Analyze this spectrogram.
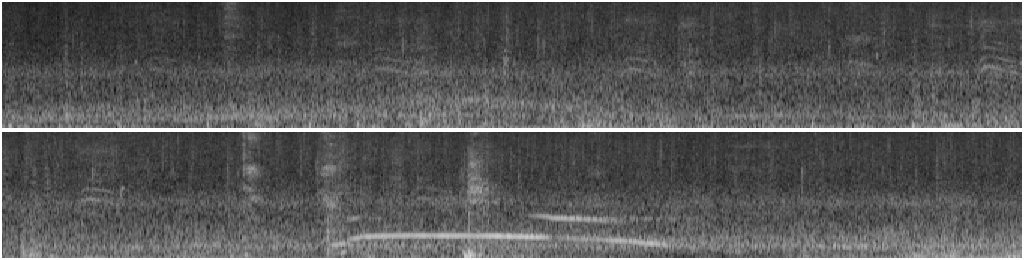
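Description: A torch flame crackles and roars steadily.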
